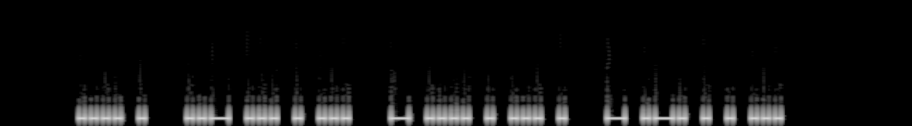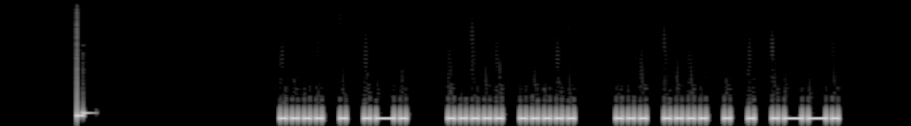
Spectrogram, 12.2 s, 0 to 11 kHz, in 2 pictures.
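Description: Rapid Morse code beeps at about 30 words per minute: a steady mid-pitched tone keyed on and off in quick dots and dashes, two long bursts separated by a pause and a brief click.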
